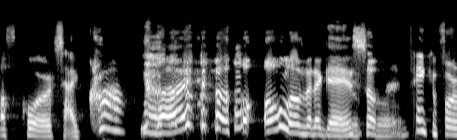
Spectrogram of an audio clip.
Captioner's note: laughs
